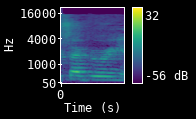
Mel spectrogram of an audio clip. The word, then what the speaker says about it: February: So what that should look like, the word February itself is F-E-B or U-A-R-Y. So that's February. We don't hear the or generally when we're speaking, so that's one of those ones with the silent letters we mentioned last week.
